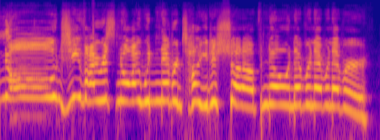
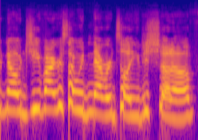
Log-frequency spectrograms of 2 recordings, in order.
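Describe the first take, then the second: First: Mock-innocent. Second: Said in the usual way. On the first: Streamer teasing a chatter, mock-innocent high sweet denial.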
